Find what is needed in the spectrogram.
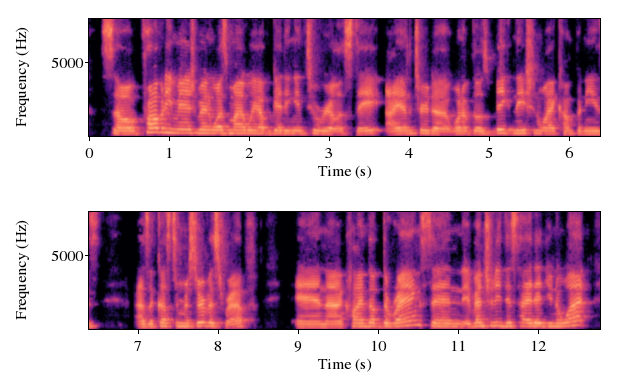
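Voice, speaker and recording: A woman with a French accent, medium pitch and a bright, sharp tone, at a fairly quick pace with fairly even intonation, on a very clean recording with a silent background. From France. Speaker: real estate investor. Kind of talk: interview.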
